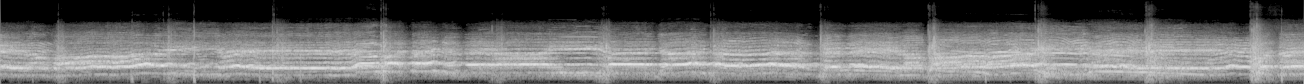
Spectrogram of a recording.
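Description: Male voices chanting a nauha, a Muharram lament, in unison with a lead reciter. A steady beat of sharp slaps a little faster than once a second runs through it: mourners striking their chests in matam.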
